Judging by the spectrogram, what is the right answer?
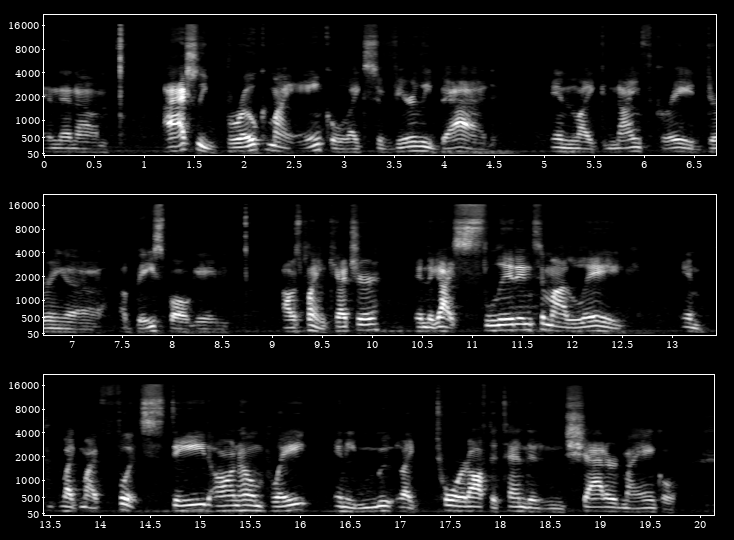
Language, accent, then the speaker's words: English; Florida, United States; I'm from Brevard County. I actually still live there. It was way better back in the day, I'd have to say.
